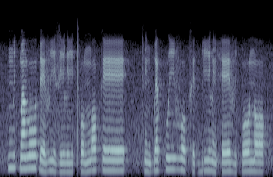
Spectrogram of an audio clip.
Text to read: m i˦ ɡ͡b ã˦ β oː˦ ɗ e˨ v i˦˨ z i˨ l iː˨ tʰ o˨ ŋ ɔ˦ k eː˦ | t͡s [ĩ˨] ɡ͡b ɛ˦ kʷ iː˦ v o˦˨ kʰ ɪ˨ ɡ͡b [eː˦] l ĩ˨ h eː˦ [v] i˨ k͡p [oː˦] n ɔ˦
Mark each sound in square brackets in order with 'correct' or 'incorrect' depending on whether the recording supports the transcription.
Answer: correct, incorrect: iː˦, correct, correct

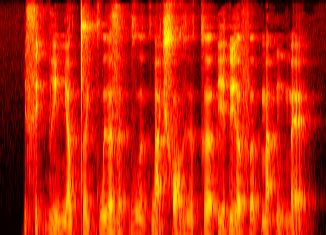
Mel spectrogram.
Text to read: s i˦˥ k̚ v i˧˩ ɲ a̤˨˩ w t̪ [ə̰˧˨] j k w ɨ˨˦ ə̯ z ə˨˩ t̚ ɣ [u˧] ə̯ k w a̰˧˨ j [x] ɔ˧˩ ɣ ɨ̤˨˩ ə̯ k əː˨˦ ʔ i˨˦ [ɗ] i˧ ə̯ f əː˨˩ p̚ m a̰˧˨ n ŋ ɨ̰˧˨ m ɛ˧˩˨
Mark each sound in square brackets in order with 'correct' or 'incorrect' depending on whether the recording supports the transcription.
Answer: incorrect: ə̤˨˩, correct, correct, correct

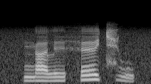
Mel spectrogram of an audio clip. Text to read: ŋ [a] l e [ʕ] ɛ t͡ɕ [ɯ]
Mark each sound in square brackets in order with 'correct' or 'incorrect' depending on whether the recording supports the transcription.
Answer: correct, incorrect: h, incorrect: u

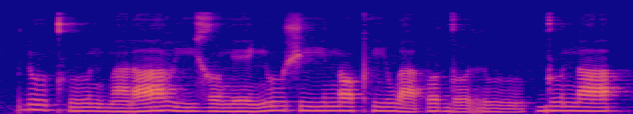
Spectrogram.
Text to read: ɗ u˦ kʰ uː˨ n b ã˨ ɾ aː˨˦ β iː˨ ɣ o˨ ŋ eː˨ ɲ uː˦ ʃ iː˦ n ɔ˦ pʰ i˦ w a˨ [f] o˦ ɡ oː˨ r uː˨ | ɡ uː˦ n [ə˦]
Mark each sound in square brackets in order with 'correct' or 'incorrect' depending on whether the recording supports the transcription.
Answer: incorrect: p, incorrect: a˦

